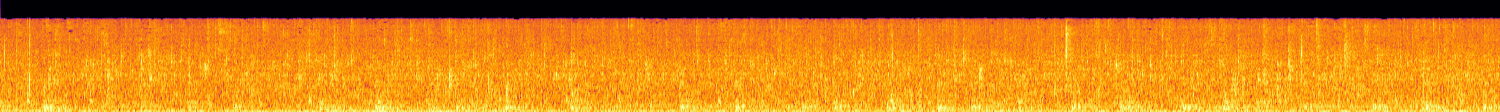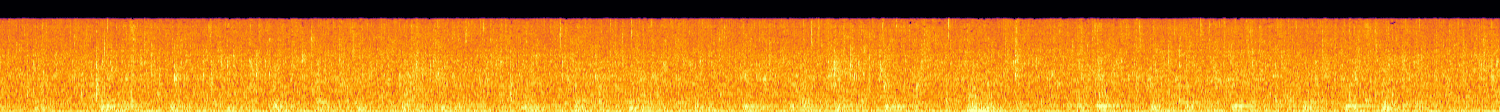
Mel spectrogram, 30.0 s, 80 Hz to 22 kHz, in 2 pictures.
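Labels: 0.1s Rain falls steadily onto the ground. 30.0s
0.9s Raindrops fall irregularly onto a solid surface in the distance. 29.9s

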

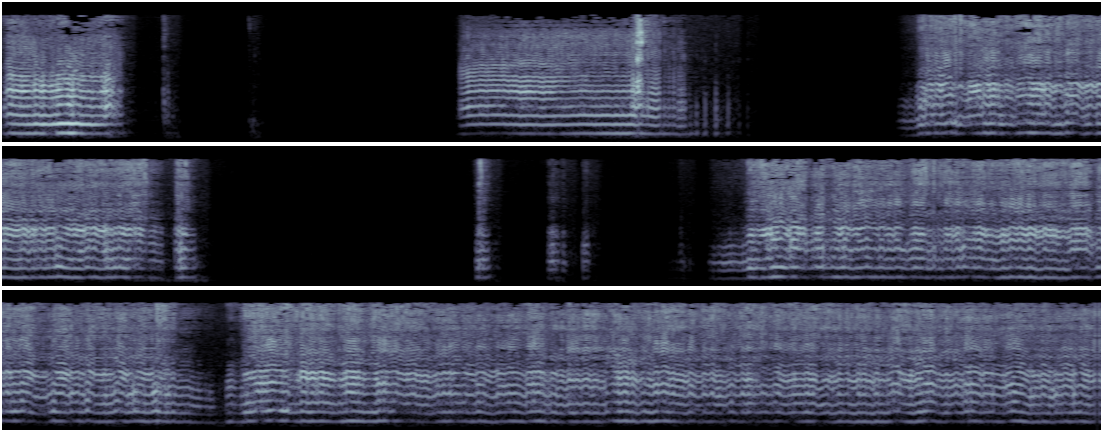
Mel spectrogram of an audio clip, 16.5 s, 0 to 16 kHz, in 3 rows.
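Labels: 0.0s An insect buzzes loudly and aggressively nearby. 0.9s
2.3s An insect buzzes loudly and aggressively, impacts an object, and falls. 3.7s
4.5s An insect buzzes loudly and aggressively nearby. 6.5s
7.8s An insect is quietly buzzing in the distance. 8.5s
9.0s An insect is loudly buzzing in a steady but aggressive pattern. 16.5s

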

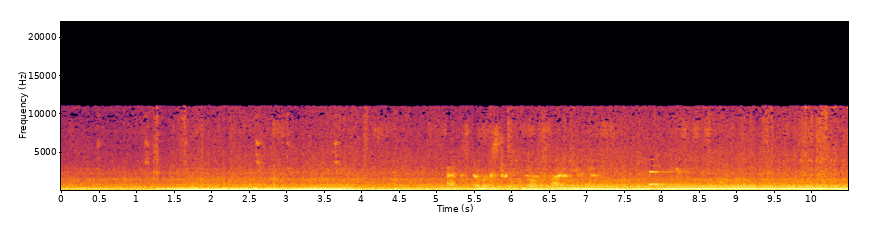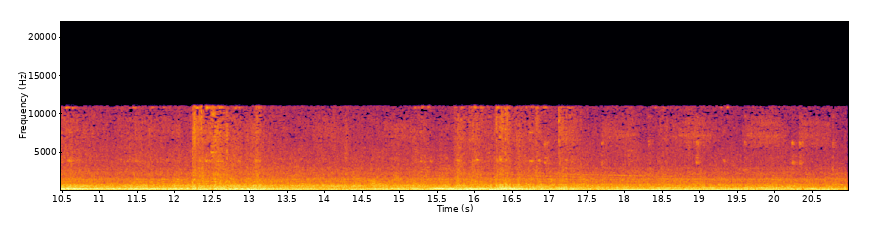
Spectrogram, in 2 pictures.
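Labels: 0.0s A car engine is running. 21.0s
5.1s An artificial voice assistant is speaking. 7.8s
7.8s A tonal signal sounds. 8.3s

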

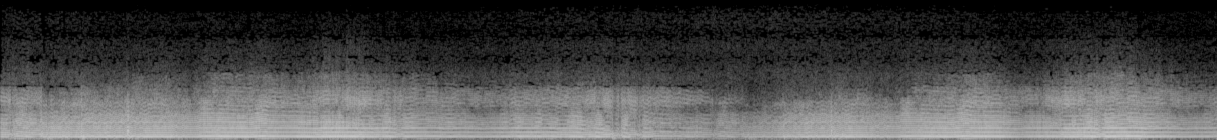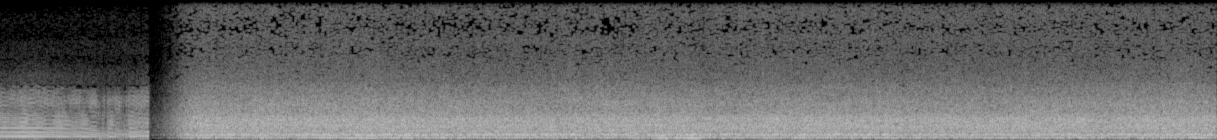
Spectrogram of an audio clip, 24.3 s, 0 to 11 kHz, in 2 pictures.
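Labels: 0.0s A bee buzzing with high and low tones. 13.8s
13.8s Static buzzing noise of a beehive. 24.3s

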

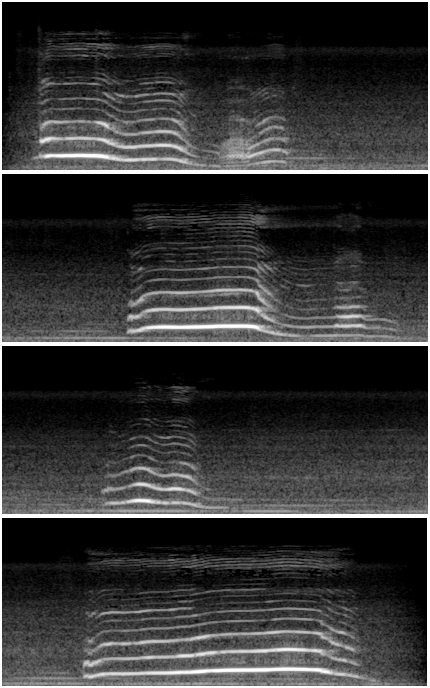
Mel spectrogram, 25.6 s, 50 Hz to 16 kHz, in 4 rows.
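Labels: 0.5s A dog or wolf moans. 4.5s
8.2s A dog or wolf moans eerily. 12.3s
14.1s A dog or wolf moans. 16.2s
20.3s A dog or wolf moans loudly in a creepy manner. 25.1s

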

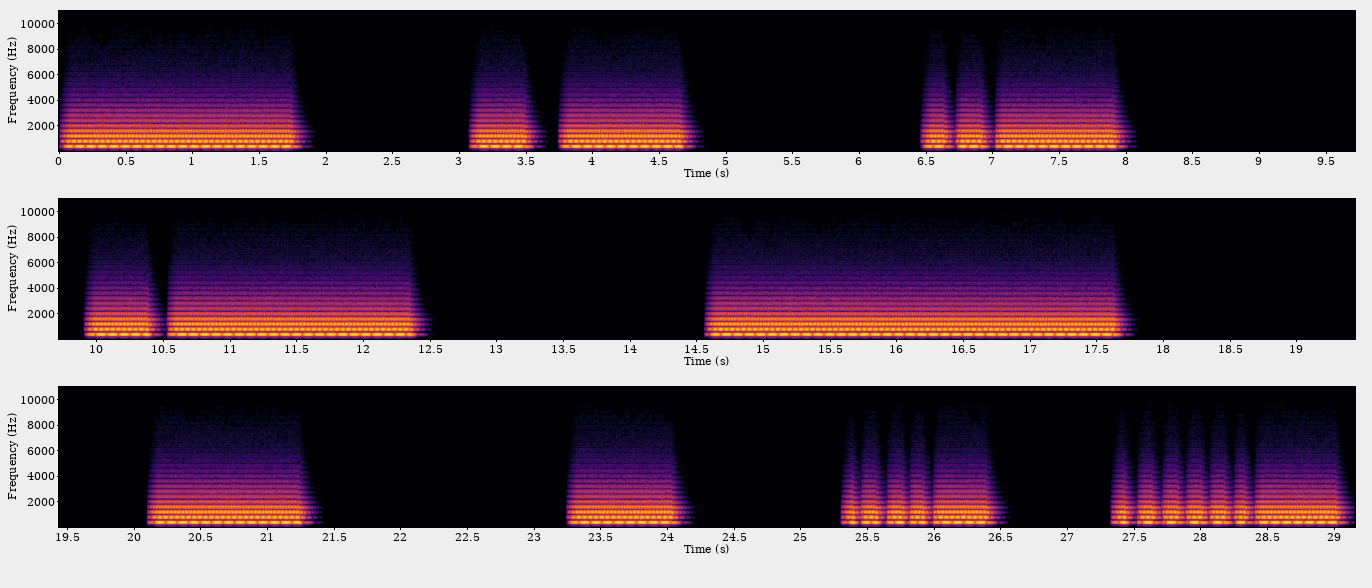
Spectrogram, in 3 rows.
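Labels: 0.0s A car horn blares loudly and continuously. 1.9s
3.0s A car horn blares repeatedly and loudly. 4.9s
6.4s A car horn blares repeatedly and loudly. 8.2s
9.8s A car horn blares repeatedly and loudly. 12.5s
14.5s A car horn blares loudly and continuously. 17.9s
20.0s A car horn blares loudly and continuously. 21.4s
23.1s A car horn blares loudly and continuously. 24.3s
25.2s A car horn blares repeatedly and loudly. 26.6s
27.2s A car horn blares repeatedly and loudly. 29.2s

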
